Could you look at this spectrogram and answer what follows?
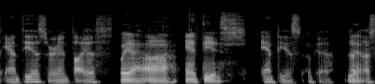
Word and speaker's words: Anthias: Is it pronounced Anthias or Anthias? Oh yeah, Anthias.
